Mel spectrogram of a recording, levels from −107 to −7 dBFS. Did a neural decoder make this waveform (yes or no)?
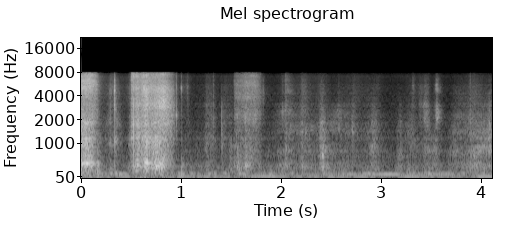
yes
